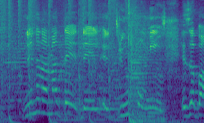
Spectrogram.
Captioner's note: speaking Spanish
